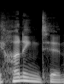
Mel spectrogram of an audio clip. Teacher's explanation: but apparently we don't pronounce the middle T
